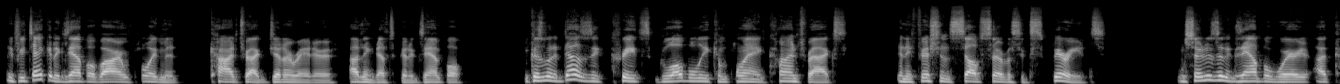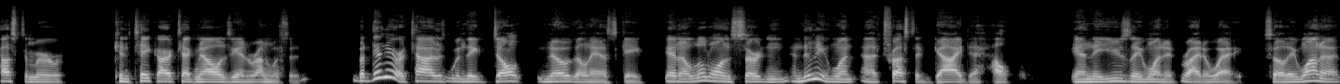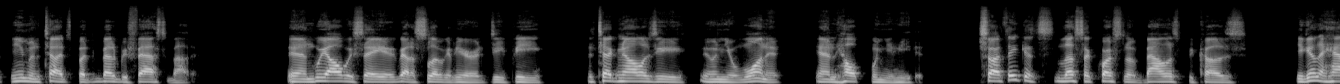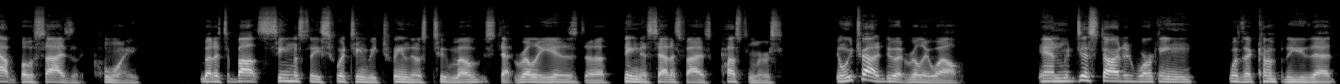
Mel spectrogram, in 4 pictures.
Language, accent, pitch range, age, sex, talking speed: English, American, 105-140 Hz, 50-69, male, 185 wpm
